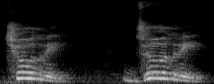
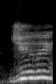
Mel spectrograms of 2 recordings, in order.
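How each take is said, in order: First: ज्वेलरी as "jool-ree"; ज्वेलरी said "jol-ri", falling; corrected ज्वेलरी. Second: ज्वेलरी as "jiu-lri"; wrong "jyoo-lree" for ज्वेलरी; mispronounced ज्वेलरी. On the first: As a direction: model ज्वेलरी with one rounded vowel. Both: Shown as a demonstration. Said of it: "ज्वेलरी गलत पढ़ते हैं".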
